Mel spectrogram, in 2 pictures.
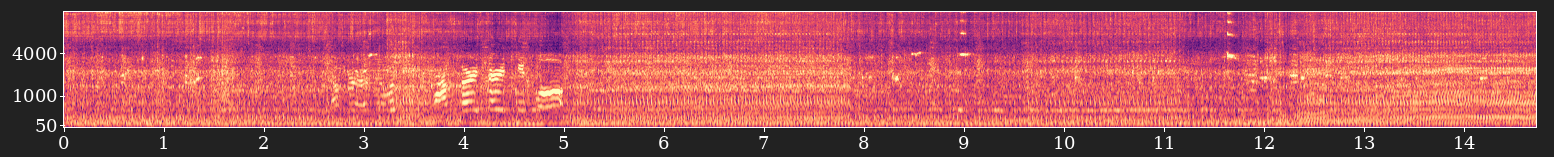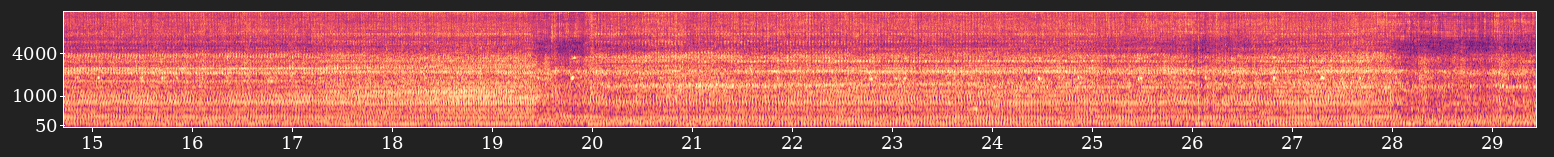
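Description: A small single-cylinder four-stroke motorcycle engine runs while riding along a street.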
